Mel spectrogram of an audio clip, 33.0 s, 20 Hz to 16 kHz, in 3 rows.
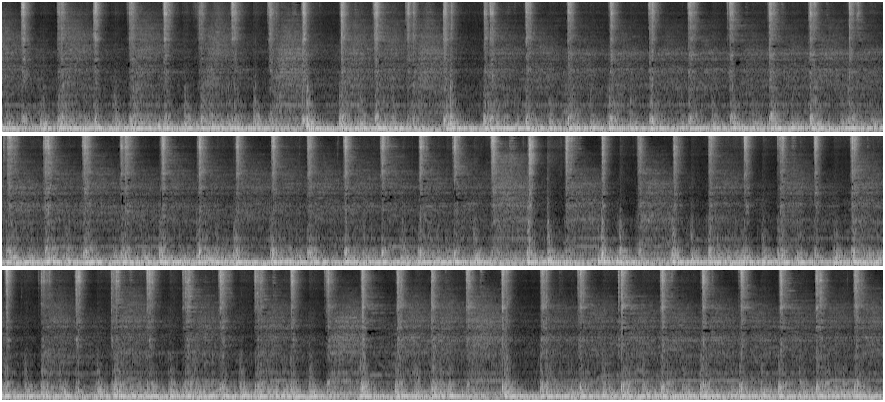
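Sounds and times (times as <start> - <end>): drum beat: 0.0 - 33.0
hand cymbals crashing: 0.0 - 33.0.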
